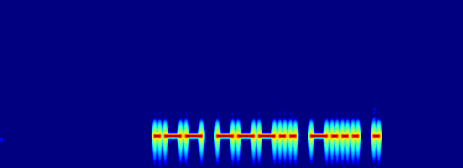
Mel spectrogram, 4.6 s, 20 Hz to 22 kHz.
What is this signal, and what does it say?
Morse code, heard as a keyed tone, about 24 wpm, 700 Hz. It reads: W8BE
